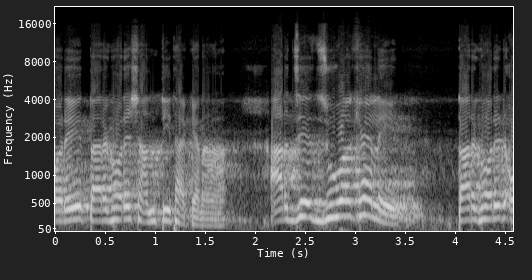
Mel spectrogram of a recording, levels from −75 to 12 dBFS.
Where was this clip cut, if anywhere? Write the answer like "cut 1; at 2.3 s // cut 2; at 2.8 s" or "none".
none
